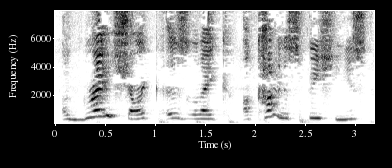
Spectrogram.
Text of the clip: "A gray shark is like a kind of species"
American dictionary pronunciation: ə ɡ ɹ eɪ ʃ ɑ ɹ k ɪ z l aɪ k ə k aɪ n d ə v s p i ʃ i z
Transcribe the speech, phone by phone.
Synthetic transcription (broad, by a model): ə ɡ ɹ eɪ ʃ ɑ ɹ k ɪ z l aɪ k ə k aɪ n d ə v s p i ʃ i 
